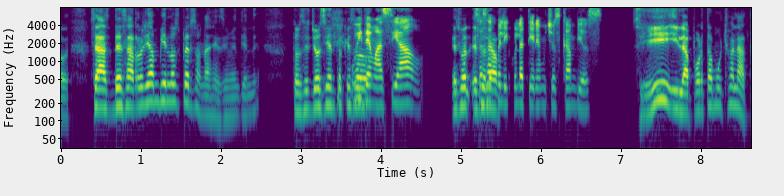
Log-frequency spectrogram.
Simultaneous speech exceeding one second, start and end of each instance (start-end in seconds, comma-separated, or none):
none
